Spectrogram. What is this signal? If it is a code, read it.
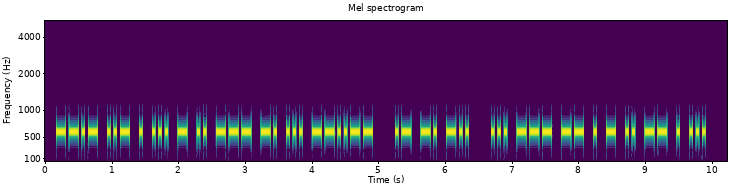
Morse code, heard as a keyed tone, about 25 wpm, 600 Hz. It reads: QUESTIONS, AND SOMETIMES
